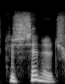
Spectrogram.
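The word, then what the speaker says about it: Kucinich: So, Dennis Cassinich rhymes with spinach.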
